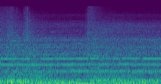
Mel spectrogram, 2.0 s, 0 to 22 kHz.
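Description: A pack of 85cc two-stroke motocross bikes held at high revs on the starting gate, a steady massed whine with a low rumble beneath.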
